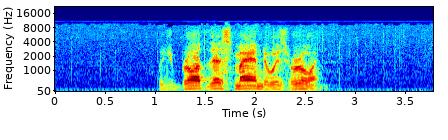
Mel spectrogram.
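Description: An elderly man speaks calmly and closely.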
